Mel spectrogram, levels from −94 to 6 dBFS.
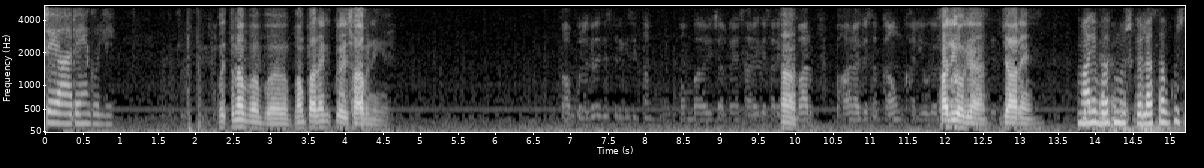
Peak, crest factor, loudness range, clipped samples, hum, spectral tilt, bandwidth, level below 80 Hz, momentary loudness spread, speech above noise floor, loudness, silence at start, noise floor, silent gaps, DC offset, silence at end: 0 dBFS; 22 dB; 12 LU; under 0.1%; none; -7 dB/octave; 5.4 kHz; -42 dBFS; 25 LU; 29 dB; -18 LUFS; 0 s; -48 dBFS; none; under 0.1%; 0 s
